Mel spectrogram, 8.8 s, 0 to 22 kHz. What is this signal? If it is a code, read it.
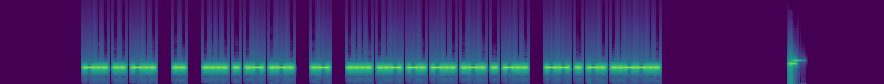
Morse code, heard as a keyed tone, about 37 wpm, 700 Hz. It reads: DID I HEAR A HUNDRED MEN?
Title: Sentences from Top 1000 Words - Review Part 2 - 40wpm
